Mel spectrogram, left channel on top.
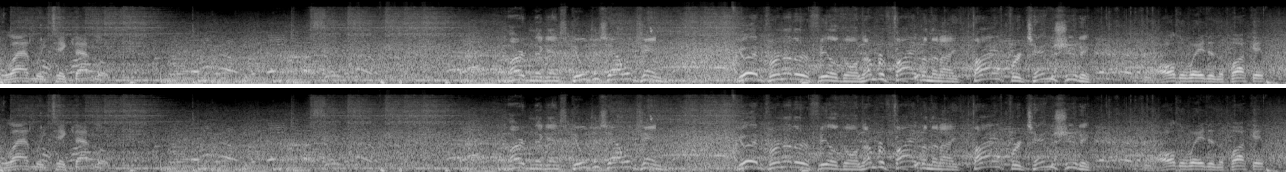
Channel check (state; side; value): quieter; right; 3.9 dB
